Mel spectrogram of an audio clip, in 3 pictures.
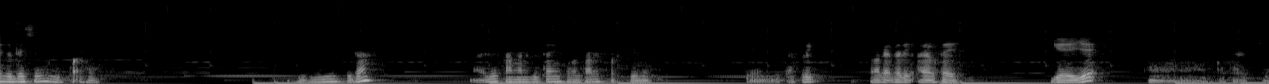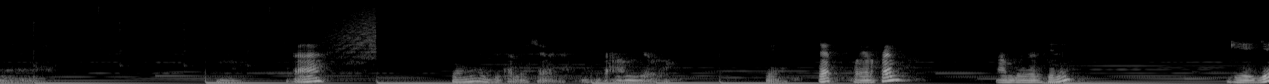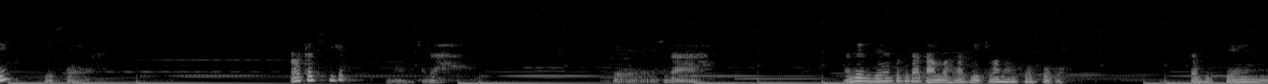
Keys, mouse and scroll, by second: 2.1 a, 3.0 Tab, 3.9 middle click, 4.8 KP_1, 5.1 KP_3, 5.8 Tab, 6.8 alt+click, 7.3 shift+middle click, 7.8-8.2 scroll up 2, 8.2 a, 8.3 a, 9.1 alt+click, 9.9 g, 14.6 KP_1, 15.1 KP_3, 16.7 shift+middle click, 17.1 z, 17.8 a, 17.9 a, 18.1 b, 19.5 z, 21.0 z, 21.3 b, 22.6-23.6 scroll up 2, 23.8 shift+middle click, 24.3 scroll down 1, 24.8 g, 26.4 r, 28.5 KP_1, 28.9 Tab, 29.2 z, 29.8 KP_3, 29.9 KP_1, 30.0-30.5 scroll down 2, 30.5 middle click, 31.4 KP_1, 32.1 shift+middle click, 32.4-33.0 scroll up 3, 32.6 Tab, 33.3 shift+middle click, 33.6 middle click, 35.0 KP_1, 35.5 scroll down 2, 36.0 shift+middle click, 36.4 Tab, 36.5 scroll down 3, 37.0 g.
